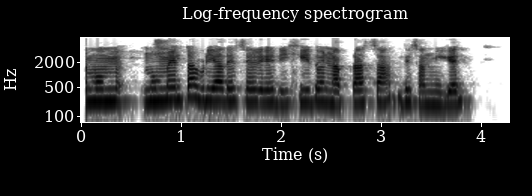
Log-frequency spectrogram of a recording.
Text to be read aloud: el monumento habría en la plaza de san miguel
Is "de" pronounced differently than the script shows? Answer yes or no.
no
